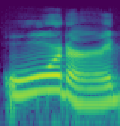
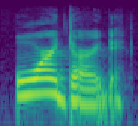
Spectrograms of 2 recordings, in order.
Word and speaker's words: ordered: 여러분 이거는 왜 어렵냐면 order가 사실은 모음 사이에 껴 있을 때 요럴 때 굴러가는 소리를 많이 내거든요. water 할 때처럼요. 근데이 굴러가는 소리가 한국어에 없기 때문에 되게 어려워요. 그래서 이걸 어떻게 소리 내면 되냐면 그냥 뒤로 발음하시면 돼요. ordered. Ordered 이렇게요. we ordered a bunch of food.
